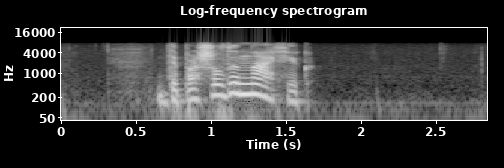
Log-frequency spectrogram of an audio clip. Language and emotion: Russian, angry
